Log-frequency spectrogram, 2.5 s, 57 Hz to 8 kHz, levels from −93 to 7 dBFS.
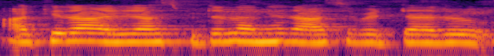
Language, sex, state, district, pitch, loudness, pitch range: Telugu, female, Andhra Pradesh, Annamaya, 200 Hz, -16 LUFS, 195-205 Hz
